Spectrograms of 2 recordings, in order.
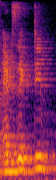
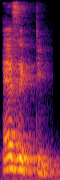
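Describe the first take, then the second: First: A separate d sound comes before the j. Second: No separate d sound comes before the j. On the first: The speaker calls it wrong. "এটার উচ্চারণটা সম্পূর্ণ ভুল" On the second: The speaker calls it right. "আসলে এটার উচ্চারণ হবে অ্যাজেক্টিভ"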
